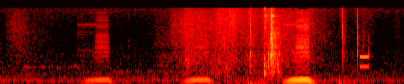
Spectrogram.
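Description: Mobile phone vibrating with an incoming call: three short buzzes about a second and a half apart, each rising and falling in pitch, with a couple of sharp clicks near the end.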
